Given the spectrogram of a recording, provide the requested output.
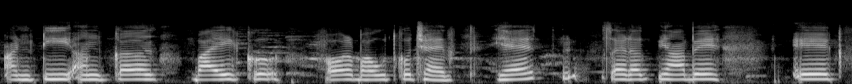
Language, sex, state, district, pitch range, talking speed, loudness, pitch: Hindi, female, Rajasthan, Jaipur, 220-240 Hz, 90 wpm, -13 LUFS, 230 Hz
